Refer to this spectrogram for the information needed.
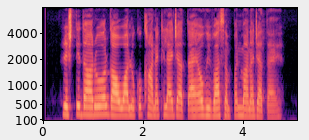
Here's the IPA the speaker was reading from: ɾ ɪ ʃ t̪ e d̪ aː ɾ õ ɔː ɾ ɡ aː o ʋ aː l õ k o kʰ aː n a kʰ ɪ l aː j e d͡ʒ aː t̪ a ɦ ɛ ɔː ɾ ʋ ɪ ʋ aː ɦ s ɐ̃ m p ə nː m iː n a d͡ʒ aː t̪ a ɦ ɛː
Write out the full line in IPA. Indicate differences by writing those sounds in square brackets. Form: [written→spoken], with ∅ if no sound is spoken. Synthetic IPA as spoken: ɾ ɪ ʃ t̪ e d̪ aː ɾ õ ɔː ɾ ɡ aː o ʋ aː l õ k o kʰ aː n a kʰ ɪ l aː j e d͡ʒ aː t̪ a ɦ ɛ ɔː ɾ ʋ ɪ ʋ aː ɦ s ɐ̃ m p ə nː m [iː→aː] n a d͡ʒ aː t̪ a ɦ ɛː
